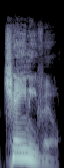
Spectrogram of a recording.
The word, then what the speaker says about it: Cheneyville: But near the little town of Cheneyville, I'm pretty sure I'm pronouncing that right. – Yep.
